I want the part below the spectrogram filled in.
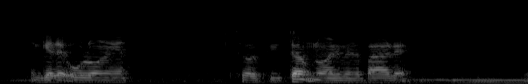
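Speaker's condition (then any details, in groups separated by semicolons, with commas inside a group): Multiple sclerosis; crawls around, daily aches and pains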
